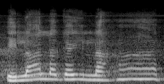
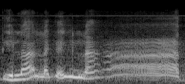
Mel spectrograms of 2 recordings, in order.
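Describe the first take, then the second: First: Said in the usual way. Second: Much higher, slow whining echo; slow high mock wail; mock whine. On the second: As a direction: whine it like a glutton. Mocking repeat, whiny.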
